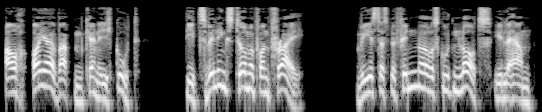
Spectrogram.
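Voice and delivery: high, measured, formal lady; courteous noble lady. Acted. Lady greets the soldiers of Frey, high and courteous. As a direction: address the men with stately courtesy.

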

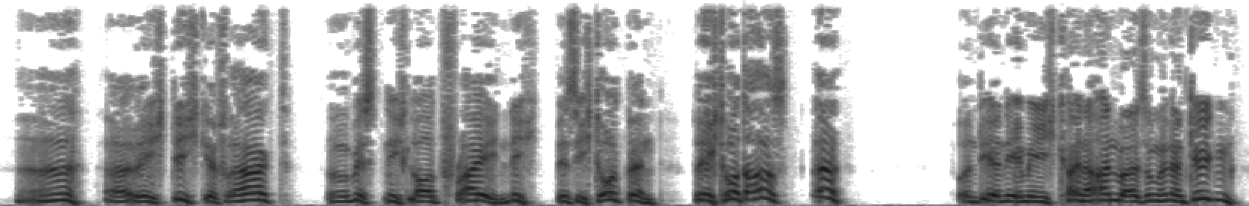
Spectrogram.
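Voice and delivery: put-on high, scornful old man scolding his son; cranky old lord. A narrator's reading. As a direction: bite back up high like a contemptuous old tyrant.

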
